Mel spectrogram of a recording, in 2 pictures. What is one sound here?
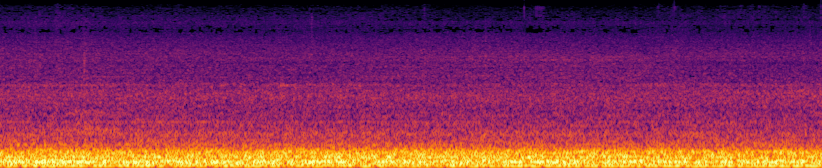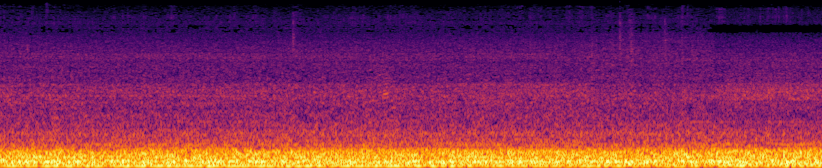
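A jet airliner's engines roar with a steady, deep rumble inside the cabin.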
